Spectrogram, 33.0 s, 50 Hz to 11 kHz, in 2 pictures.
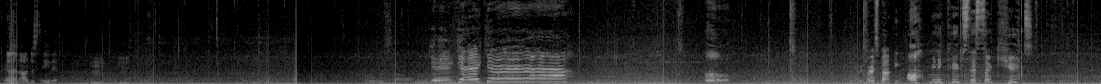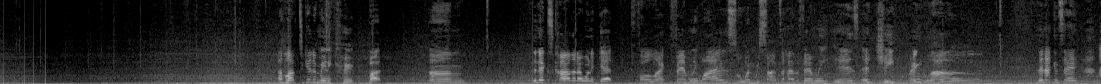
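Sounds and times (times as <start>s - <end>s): car engine and road rumble: 0.0s - 33.0s
sharp clicks: 0.1s - 22.8s.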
